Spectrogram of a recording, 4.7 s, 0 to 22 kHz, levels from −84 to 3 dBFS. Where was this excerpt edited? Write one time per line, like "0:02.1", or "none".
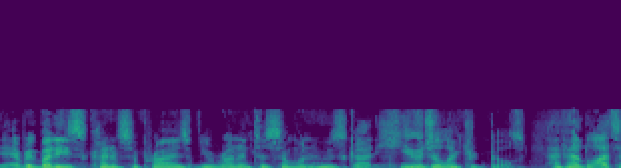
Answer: none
